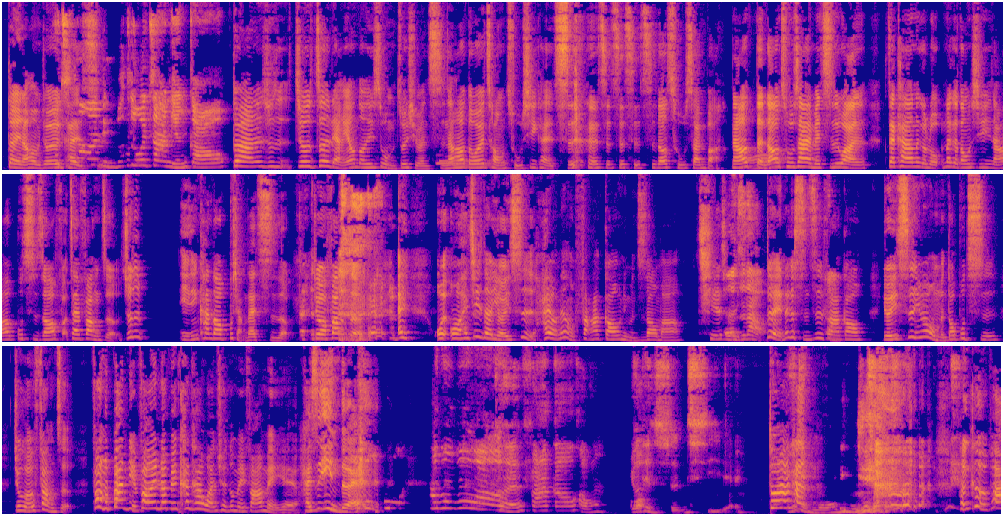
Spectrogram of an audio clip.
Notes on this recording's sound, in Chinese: 本集由於過年期間錄製，外來聲音影響重疊，加上第一次嘉賓來訪，聲音錄製的品質稍有影響，請各位聽眾見諒。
